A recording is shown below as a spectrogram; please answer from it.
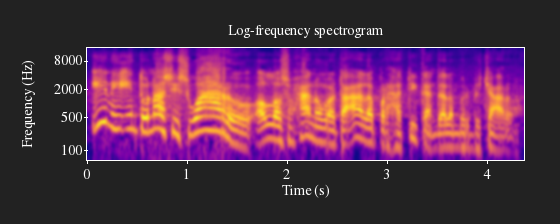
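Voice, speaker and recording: A male preacher delivers a sermon in a fairly high voice that keeps catching into a gravelly fry. He recites scripture in Arabic and often checks in with his listeners through rhetorical questions. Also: big pitch swings, fairly quick, bright, forceful tone, big-room sound. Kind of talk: religious sermon.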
